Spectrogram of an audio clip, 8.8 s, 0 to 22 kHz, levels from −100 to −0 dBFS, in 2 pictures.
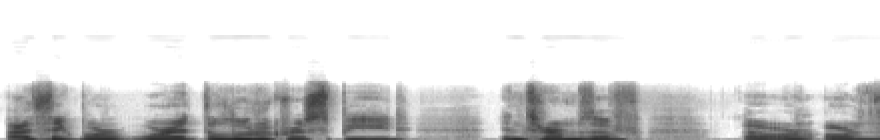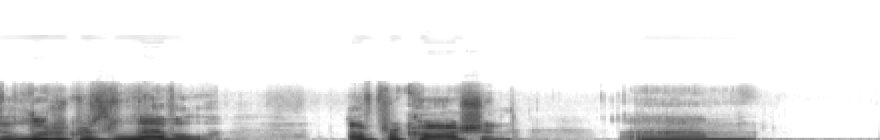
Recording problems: high frequencies cut off; noticeable; nothing above 8 kHz

